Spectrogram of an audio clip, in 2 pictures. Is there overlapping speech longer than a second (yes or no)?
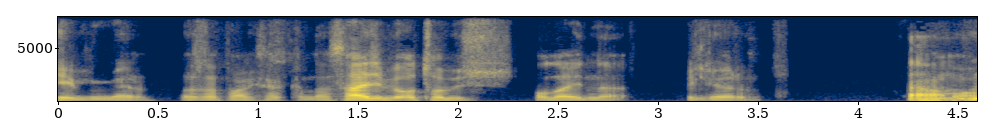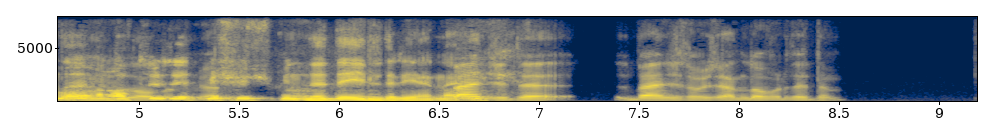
yes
